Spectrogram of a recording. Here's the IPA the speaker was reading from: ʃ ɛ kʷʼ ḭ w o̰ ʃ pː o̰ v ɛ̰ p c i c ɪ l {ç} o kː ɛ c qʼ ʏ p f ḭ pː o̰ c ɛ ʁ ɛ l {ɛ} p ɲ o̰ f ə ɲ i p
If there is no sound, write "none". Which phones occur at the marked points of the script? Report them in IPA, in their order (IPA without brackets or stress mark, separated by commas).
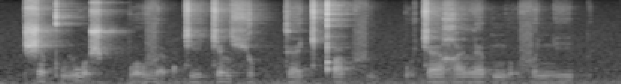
ç, ɛ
